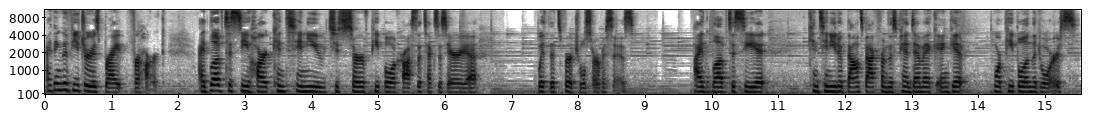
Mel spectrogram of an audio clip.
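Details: Adult woman speaking; Normal fluent speech.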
